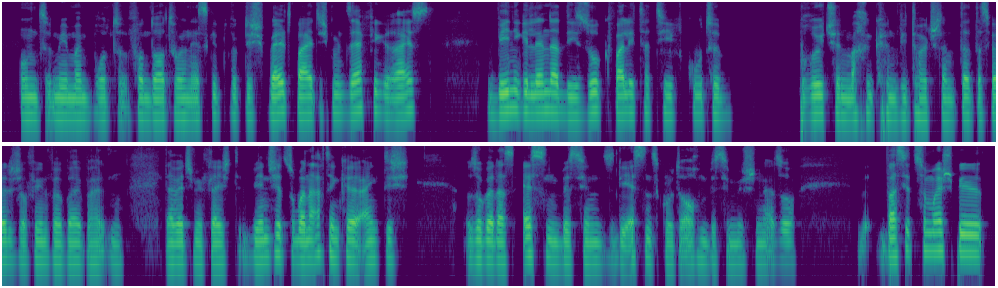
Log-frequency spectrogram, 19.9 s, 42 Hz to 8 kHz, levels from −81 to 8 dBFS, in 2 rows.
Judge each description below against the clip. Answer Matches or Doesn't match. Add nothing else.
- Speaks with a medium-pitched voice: Doesn't match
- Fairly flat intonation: Matches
